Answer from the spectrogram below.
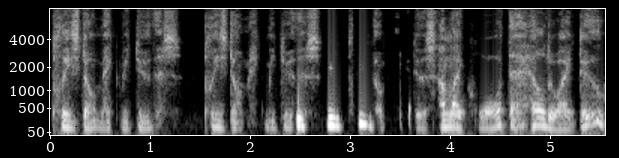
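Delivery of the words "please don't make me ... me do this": soft, barely voiced whisper, repeated. A man retelling what his assigned translator whispered to him, imitating a whisper. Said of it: "She's just whispering to me".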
